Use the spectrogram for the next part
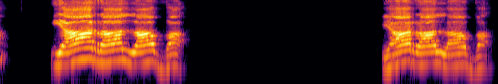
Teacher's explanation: అంగిలి సహాయంతో ఉచ్చరింపబడతాయి కాబట్టి వీటికి అంతస్తములు అని పేరు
